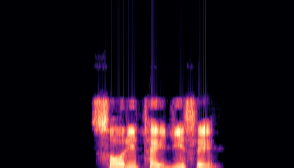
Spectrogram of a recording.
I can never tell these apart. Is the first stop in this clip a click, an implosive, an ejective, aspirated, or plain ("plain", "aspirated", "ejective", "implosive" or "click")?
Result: aspirated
